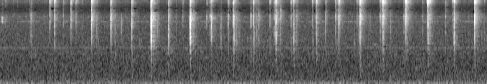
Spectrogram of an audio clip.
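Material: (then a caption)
Quartz. A solid, hand-sized clear quartz crystal point, held horizontally, is tapped with long natural fingernails in a quick, irregular series of light taps. Each tap is a sharp, bright click with almost no ring, heard over a faint steady hiss.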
